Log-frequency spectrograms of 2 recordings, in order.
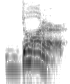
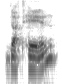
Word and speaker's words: daughter: So Jasmine is Maria's daughter. Jasmine is Maria's daughter. Repeat. Daughter, not dater.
